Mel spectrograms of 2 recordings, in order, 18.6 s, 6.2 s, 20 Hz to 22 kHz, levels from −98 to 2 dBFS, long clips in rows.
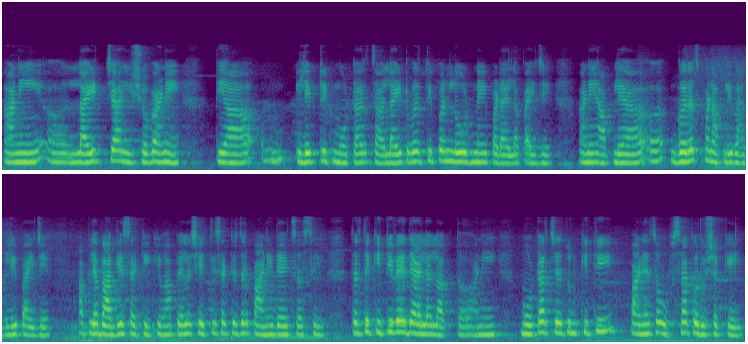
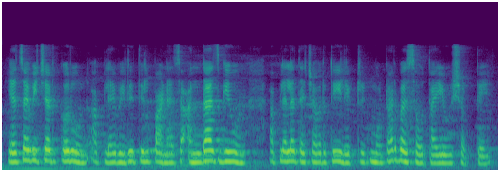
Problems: none marked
